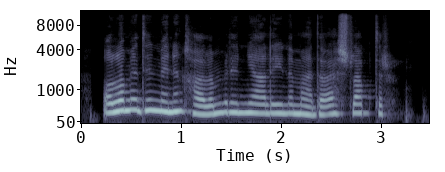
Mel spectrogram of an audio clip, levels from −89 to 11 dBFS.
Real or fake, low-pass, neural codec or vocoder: fake; 10.8 kHz; codec, 24 kHz, 0.9 kbps, WavTokenizer, small release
